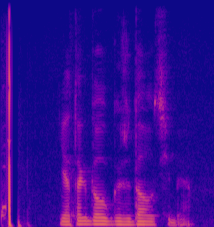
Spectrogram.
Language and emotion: Russian, neutral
